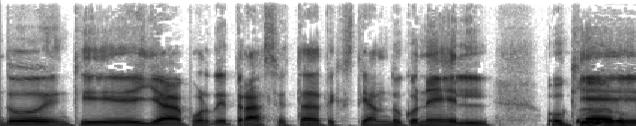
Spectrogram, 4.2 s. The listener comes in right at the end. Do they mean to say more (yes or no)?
no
